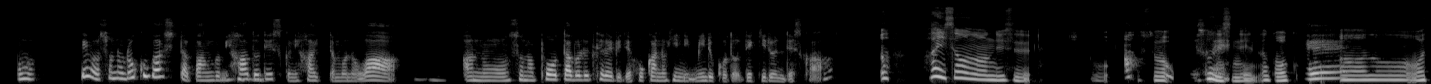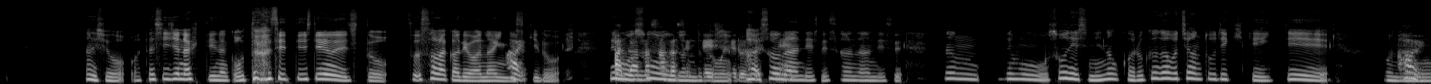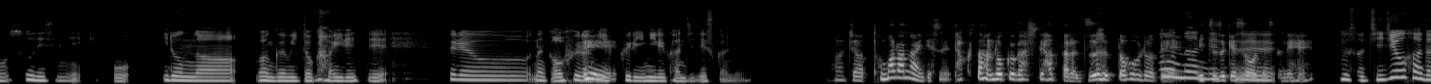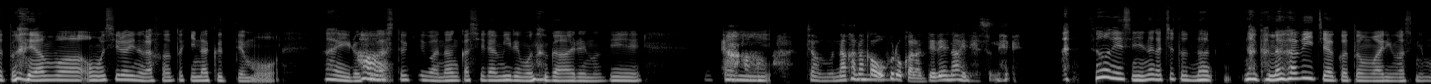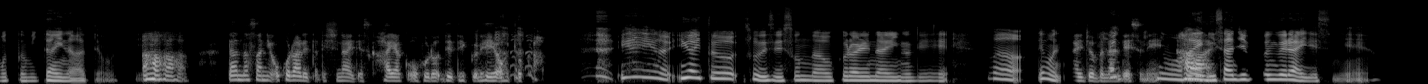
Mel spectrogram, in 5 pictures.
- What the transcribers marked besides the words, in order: tapping; chuckle; chuckle; chuckle
- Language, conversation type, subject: Japanese, podcast, お風呂でリラックスする方法は何ですか？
